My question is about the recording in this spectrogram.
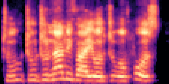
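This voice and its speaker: A Kenyan man hosting a casual panel talk, animated and mixing English with Swahili. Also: high-pitched, moderate pace. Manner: animated, switches between English and Swahili, mimics others. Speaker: talk show host.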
